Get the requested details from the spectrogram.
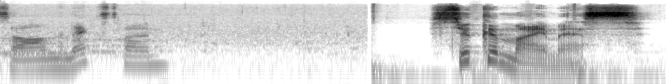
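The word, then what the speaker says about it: Suchomimus: Sukumimus, pronounced suo mimeas, meaning crocodile mimic, was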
